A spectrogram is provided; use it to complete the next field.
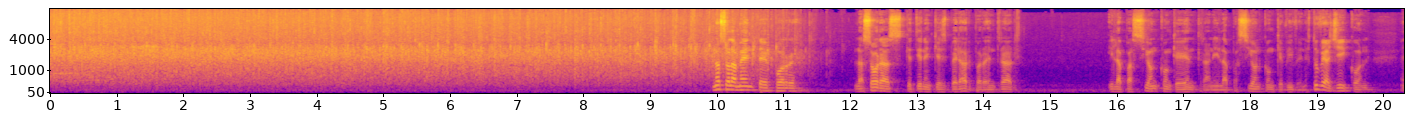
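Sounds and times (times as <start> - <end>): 
sustained applause from a large audience: 0.0 - 11.8
speech: 10.0 - 11.4, 12.1 - 14.6, 15.9 - 20.3.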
